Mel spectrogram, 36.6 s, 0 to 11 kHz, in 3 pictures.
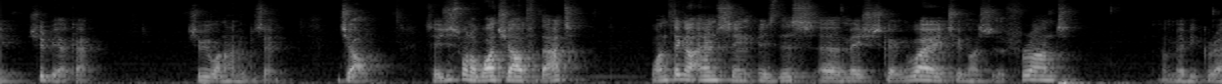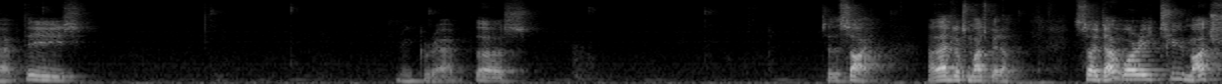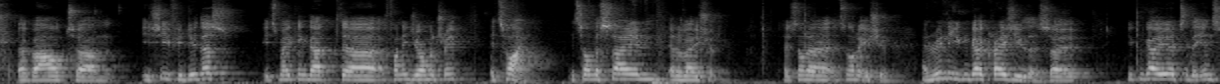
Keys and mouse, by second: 0.5 middle click, 1.2 click, 2.3 click, 3.1 middle click, 3.4 click, 5.2 click, 6.7 f, 8.8-10.8 drag, 11.1-12.2 drag, 12.8-14.2 drag, 15.3-16.4 drag, 18.4 click, 19.7-20.7 middle drag, 21.2 middle click, 22.2 middle click, 24.5 f, 25.7-28.5 drag, 28.7 middle click, 32.1 ctrl+z, 35.4 f.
